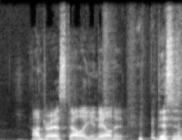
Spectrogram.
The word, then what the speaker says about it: Andrea Stella: Andrea Stella. Did I say that right? Andrea. Andrea. Andrea Stella. Now I'll put it up there for you. This one you were confused about. Andrea Stella.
